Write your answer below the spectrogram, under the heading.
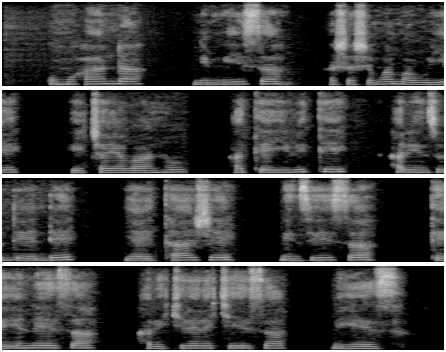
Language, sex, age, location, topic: Kinyarwanda, female, 36-49, Kigali, government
